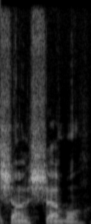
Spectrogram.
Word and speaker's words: Sean Schemmel: Sean Schmeckle or Schmeckle, whatever they pronounce it. – Sean Schemmel.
